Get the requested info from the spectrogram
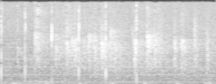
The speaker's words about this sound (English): How many of you, now same people that just applauded, how many, you were so financially set to have that child?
